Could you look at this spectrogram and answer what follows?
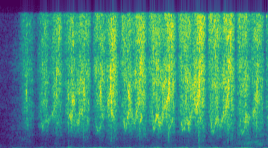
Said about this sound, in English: Rub your hands together. Feel the friction generated by your hands rubbing together. Like electricity crackling.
